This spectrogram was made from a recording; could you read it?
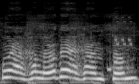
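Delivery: ditzy voice pitched very high. Voicing characters in a story, the speaker gives April May a ditzy voice. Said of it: "give April May a bit of a ditzy sort of voice".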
